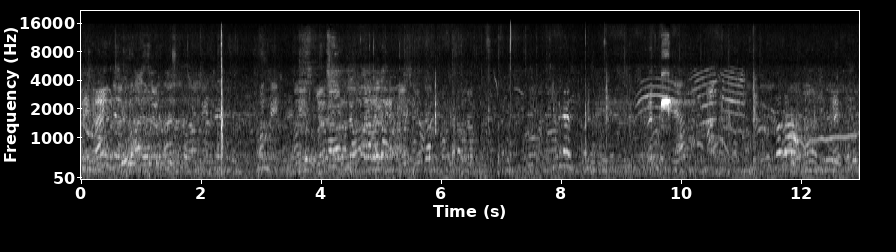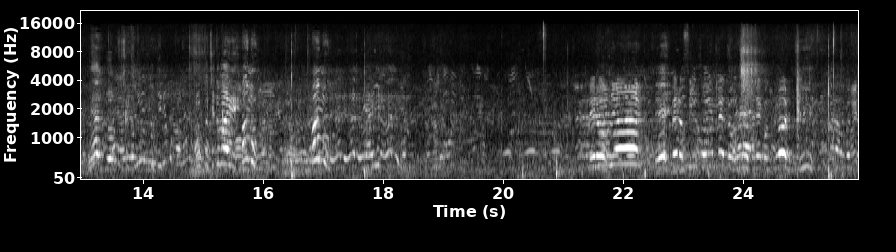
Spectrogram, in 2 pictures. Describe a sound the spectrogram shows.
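Spectators talk and shout from the sideline outdoors.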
